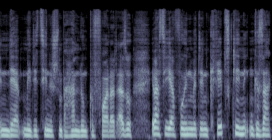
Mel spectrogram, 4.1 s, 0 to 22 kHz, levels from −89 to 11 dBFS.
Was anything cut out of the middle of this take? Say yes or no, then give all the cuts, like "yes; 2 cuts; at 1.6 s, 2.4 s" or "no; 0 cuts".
no; 0 cuts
